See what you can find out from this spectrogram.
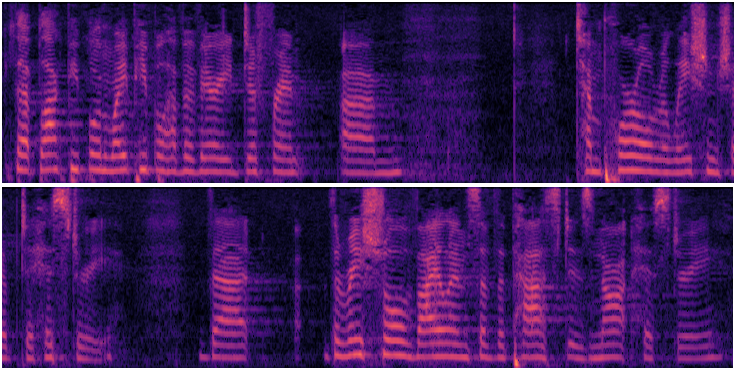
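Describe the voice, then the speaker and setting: A young woman at a podium in a big concert hall talks through her ideas, hesitant and full of ums. Her pitch stays flat and level. Long hall reverb hangs behind her voice. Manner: tentative, many ums, searching phrasing. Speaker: panel discussant. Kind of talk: thoughtful talk from notes at a podium. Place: large concert hall stage. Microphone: podium microphone.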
